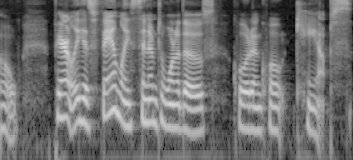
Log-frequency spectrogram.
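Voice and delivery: normal talking voice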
